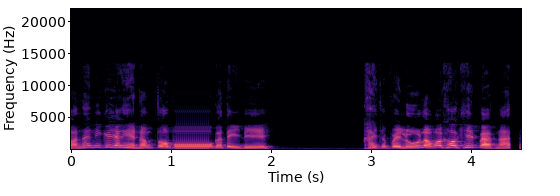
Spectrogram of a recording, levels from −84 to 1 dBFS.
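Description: At 1.06 s a system hang loop repeats one 20 ms slice until 1.4 s, giving a 50 Hz buzz. The waveform shows identical tiling, and the spectrogram shows evenly spaced harmonic stripes.

From 4.39 s a digital broadcast dropout fades over 8 ms to silence for about 96 ms, which fits four lost frames. The waveform flattens and the spectrogram goes blank to the end.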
